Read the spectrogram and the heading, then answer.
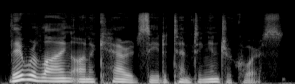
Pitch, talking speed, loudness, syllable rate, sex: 125 Hz, 185 wpm, -19 LUFS, 6.6 syllables/s, male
